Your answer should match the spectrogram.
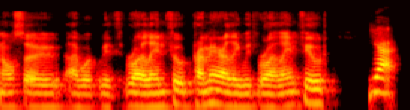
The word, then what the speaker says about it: Enfield: wearing the shirt, Royal, is it Enfield or Onfield? I actually don't know how to say it. How dare you? Enfield.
